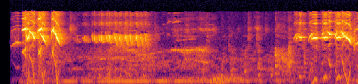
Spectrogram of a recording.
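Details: Double-collared seedeater (coleiro) singing: a burst of rapid, high twittering notes at the start, a quieter stretch with faint buzzy sounds, then another fast run of sharp chirps at the end.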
